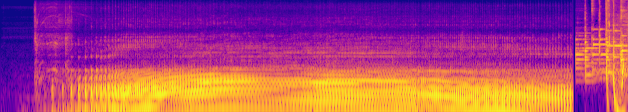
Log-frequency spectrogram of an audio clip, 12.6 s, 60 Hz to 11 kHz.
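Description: Mazda RX-7 FC's 13B rotary engine started about a second in, catching raggedly and then running steadily, its pitch drifting a little up and down. It cuts off near the end as music begins.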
